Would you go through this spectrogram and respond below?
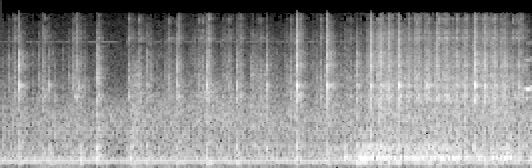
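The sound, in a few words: sewing machine edge stitching a placket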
